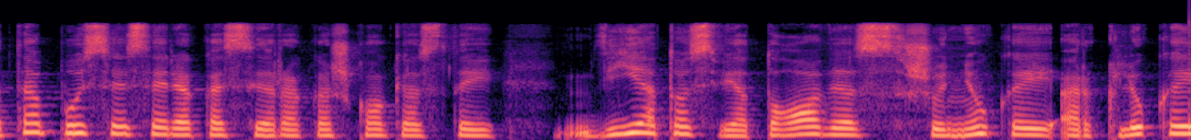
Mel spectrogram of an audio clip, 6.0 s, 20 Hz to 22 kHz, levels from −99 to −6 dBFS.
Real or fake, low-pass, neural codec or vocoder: fake; 10.8 kHz; vocoder, 44.1 kHz, 128 mel bands every 256 samples, BigVGAN v2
